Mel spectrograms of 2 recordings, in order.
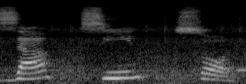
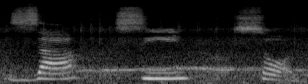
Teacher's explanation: ان کی ادائیگی میں سختی اور سیٹی کی آواز لازمی آئے گی، سختی سے ادا ہوں گے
